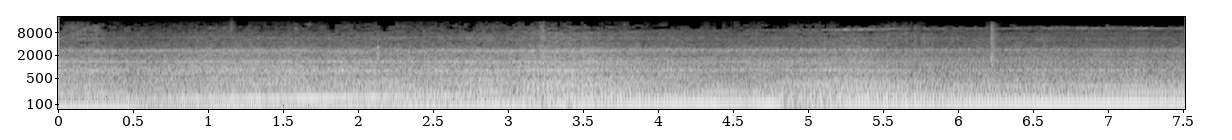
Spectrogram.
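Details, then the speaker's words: 2001 Cummins 5.9L 24-valve diesel after valve lash adjustment, test cruise heard from the cab: steady low drone, mild road noise, no top-end tapping; far quieter than the very loud pre-adjustment sound; normal running. "It definitely sounds a lot quieter from in the cab here. This thing was louder than loud before."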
